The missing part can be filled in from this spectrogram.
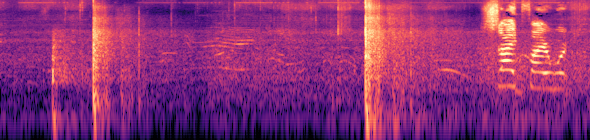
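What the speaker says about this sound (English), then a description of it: "Side firework." Fireworks bursting outdoors at a night display: two sharp, loud booms a few seconds apart over a low background rumble, with excited voices chattering and cheering between and after the blasts.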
